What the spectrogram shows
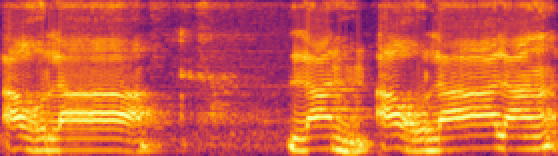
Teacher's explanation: اغ، غین کو پر پڑھیں گے، یہ حروف مستعلیہ میں سے ہے. اغ، لام کے اوپر کھڑا زبر ہے، اس کو لمبا کریں گے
